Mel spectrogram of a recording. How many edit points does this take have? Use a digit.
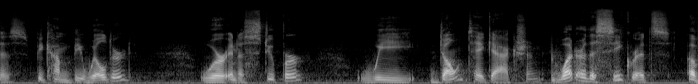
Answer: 1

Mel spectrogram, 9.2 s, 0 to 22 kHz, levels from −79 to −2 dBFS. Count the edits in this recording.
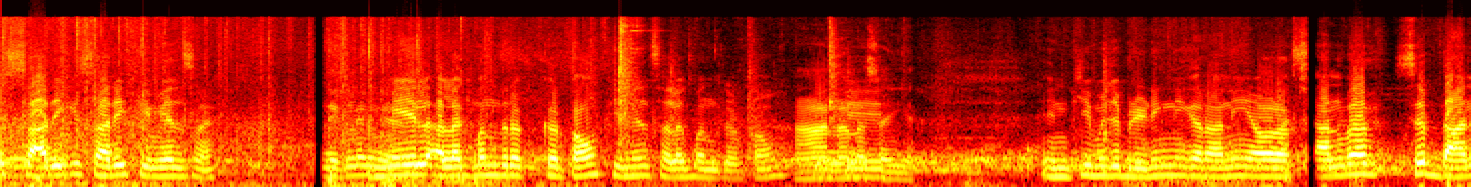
2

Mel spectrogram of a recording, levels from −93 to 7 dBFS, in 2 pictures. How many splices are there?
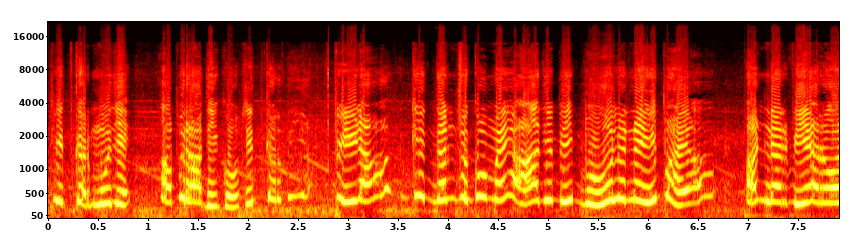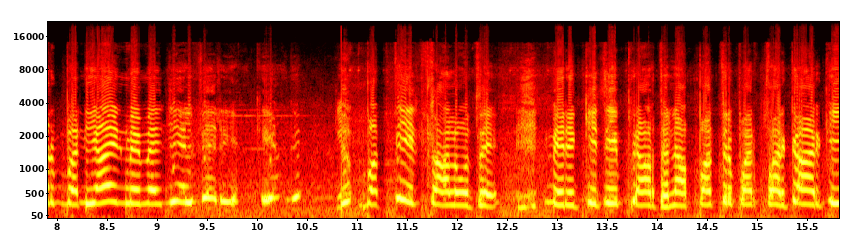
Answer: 3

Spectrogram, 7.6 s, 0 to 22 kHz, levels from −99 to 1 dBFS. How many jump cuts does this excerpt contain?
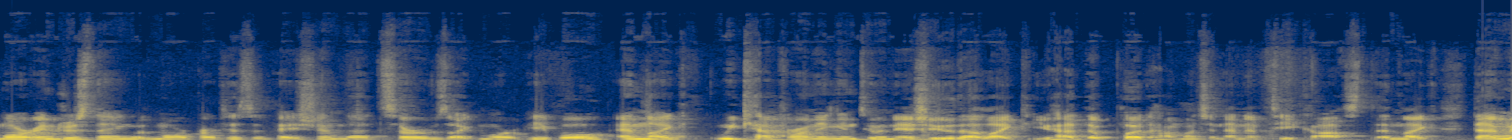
0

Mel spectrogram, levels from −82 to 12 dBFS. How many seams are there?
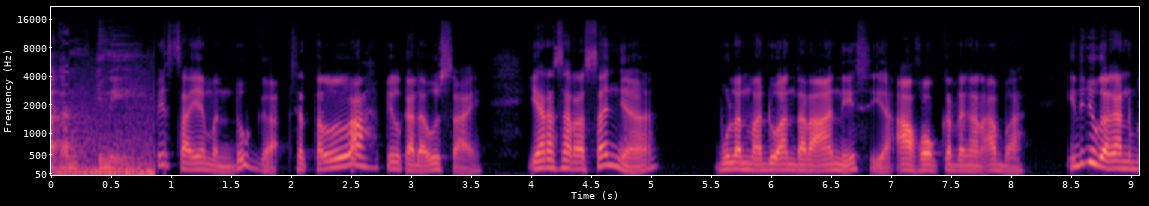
1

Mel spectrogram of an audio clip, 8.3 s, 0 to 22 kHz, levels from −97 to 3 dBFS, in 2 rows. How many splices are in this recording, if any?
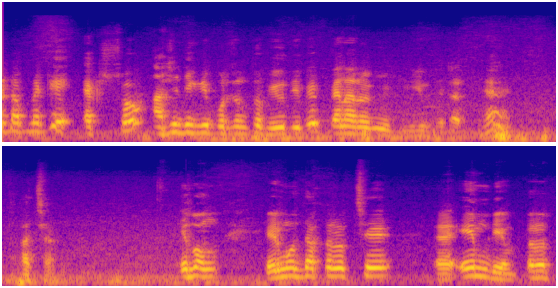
0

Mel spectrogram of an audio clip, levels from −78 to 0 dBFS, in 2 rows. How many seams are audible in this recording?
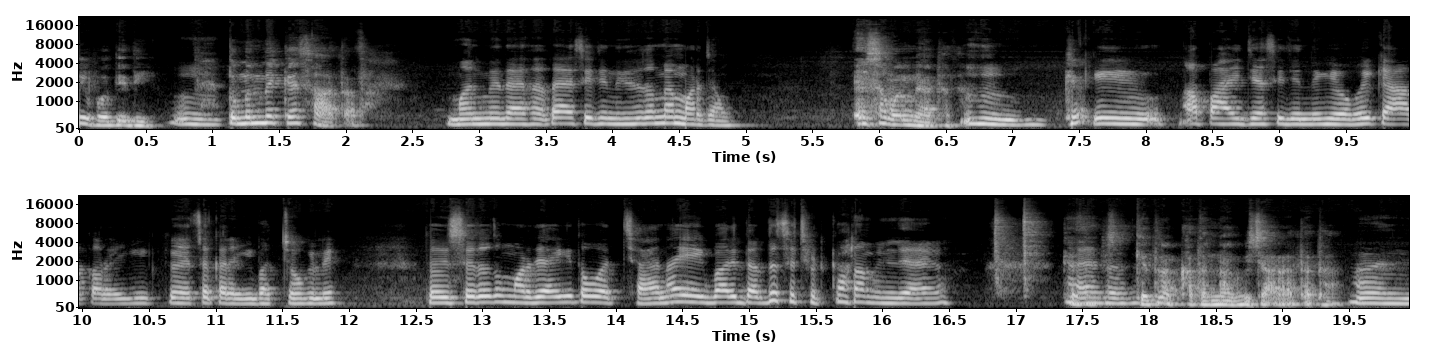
0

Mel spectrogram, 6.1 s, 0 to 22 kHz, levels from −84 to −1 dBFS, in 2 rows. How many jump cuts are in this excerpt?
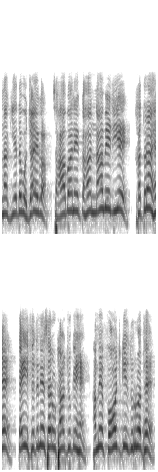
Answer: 4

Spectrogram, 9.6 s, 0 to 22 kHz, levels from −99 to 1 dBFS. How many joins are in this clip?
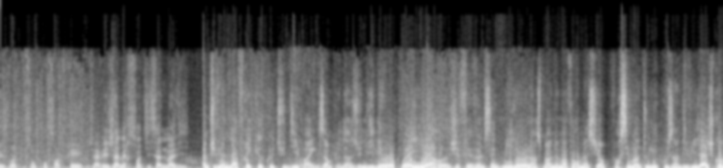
4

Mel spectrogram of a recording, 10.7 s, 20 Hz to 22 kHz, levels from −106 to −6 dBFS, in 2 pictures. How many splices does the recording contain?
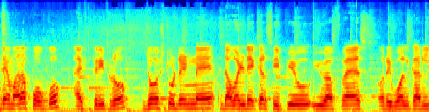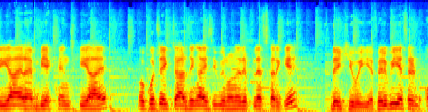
2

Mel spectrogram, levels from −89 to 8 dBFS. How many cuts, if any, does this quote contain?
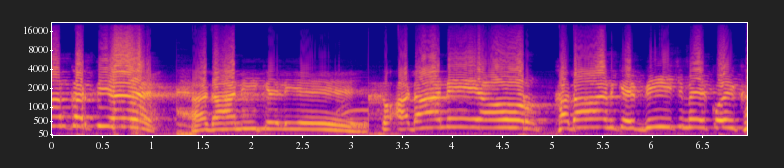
2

